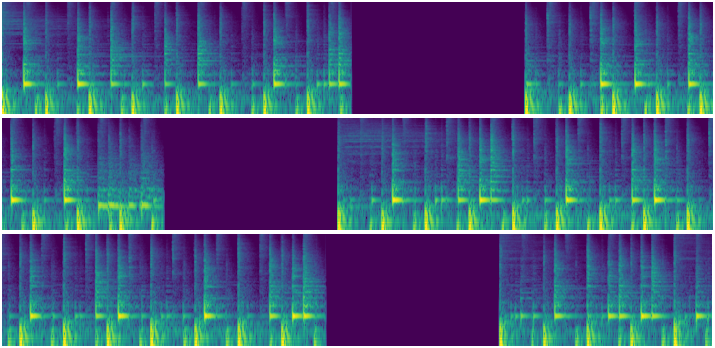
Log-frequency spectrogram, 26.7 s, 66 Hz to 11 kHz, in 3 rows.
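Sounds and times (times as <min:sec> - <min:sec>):
Latin drumbeat loop: 0:00.0 - 0:04.4, 0:06.6 - 0:10.9, 0:13.1 - 0:21.8, 0:24.0 - 0:26.6.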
